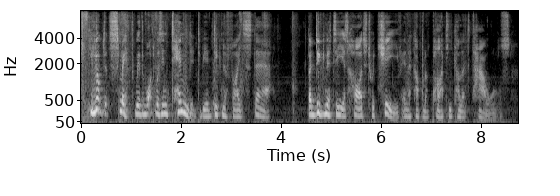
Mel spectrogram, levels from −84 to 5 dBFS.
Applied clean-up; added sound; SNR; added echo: none; Chewing, mastication; 18 dB; none.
